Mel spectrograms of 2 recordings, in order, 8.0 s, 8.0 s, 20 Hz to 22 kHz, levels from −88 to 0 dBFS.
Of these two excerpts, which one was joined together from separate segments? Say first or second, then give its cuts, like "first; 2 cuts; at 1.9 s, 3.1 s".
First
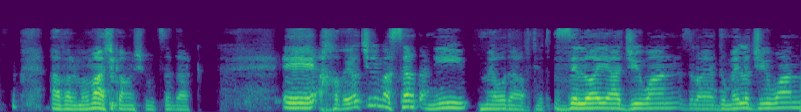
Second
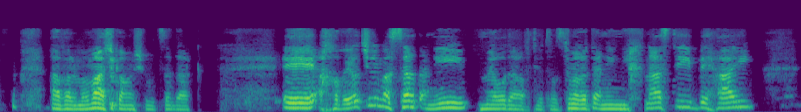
first; 1 cut; at 5.5 s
